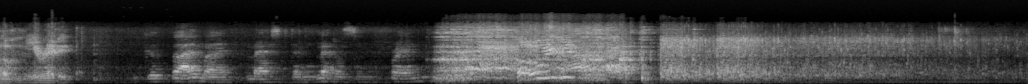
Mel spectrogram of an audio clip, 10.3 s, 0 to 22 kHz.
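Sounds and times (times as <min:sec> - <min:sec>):
speech: 0:00.0 - 0:00.9, 0:01.5 - 0:07.7
water rushing into a well: 0:06.6 - 0:10.2.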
